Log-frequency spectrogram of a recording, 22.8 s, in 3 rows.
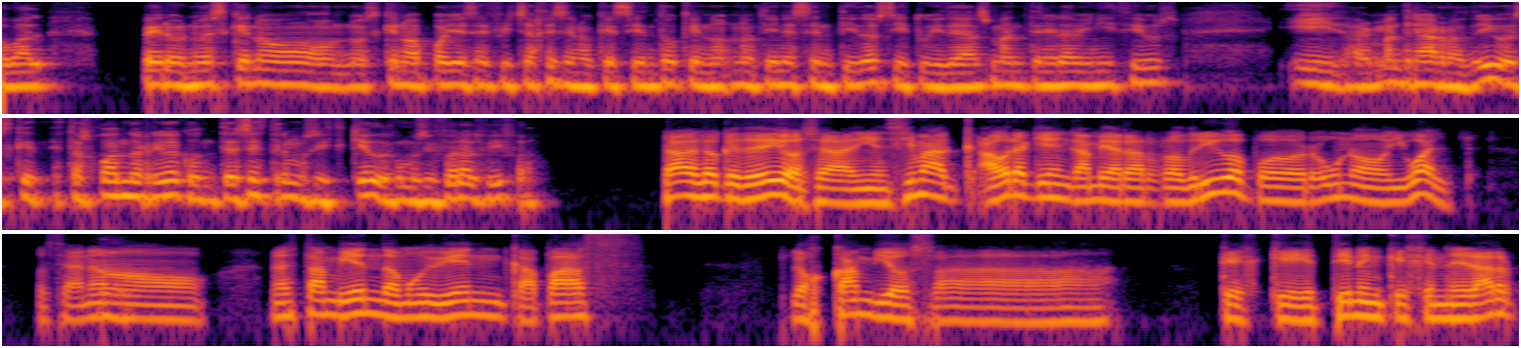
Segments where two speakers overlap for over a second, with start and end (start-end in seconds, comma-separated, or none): none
